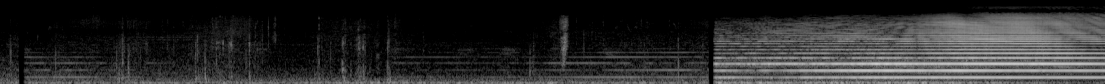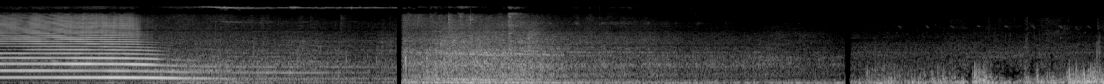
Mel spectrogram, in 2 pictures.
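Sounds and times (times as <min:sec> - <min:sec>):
locomotive horn: 0:00.2 - 0:01.9, 0:03.8 - 0:15.0
train wheels clattering: 0:14.0 - 0:18.4.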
